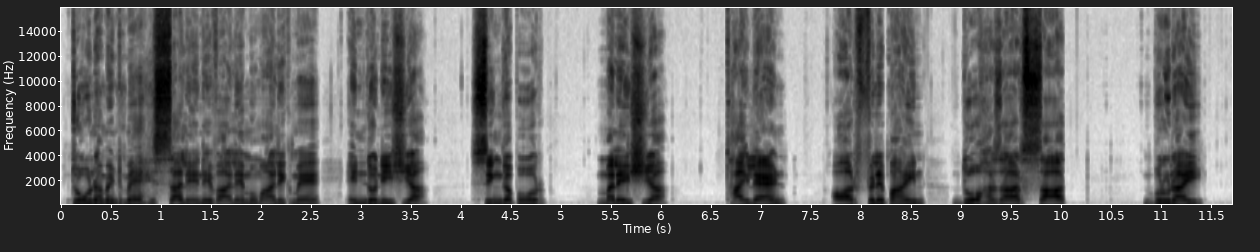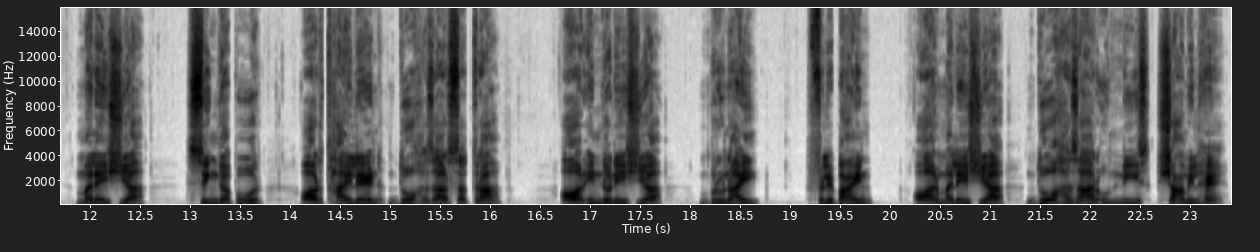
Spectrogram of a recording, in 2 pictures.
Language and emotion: Urdu, neutral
